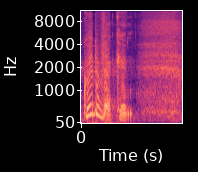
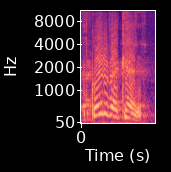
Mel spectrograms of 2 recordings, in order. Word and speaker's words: Grytviken: Now this is Grytviken. I never can pronounce it correct. Grytviken. That's right. Grytviken.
